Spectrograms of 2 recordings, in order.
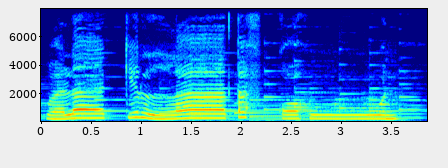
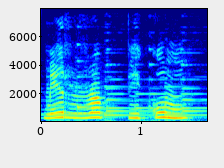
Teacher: Jadi, hukum bacaan idgham bila gunnah adalah ketika nun sukun atau tanwin bertemu dengan salah satu dua huruf ini. Nah, dengan cara membacanya itu tidak disertai dengung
